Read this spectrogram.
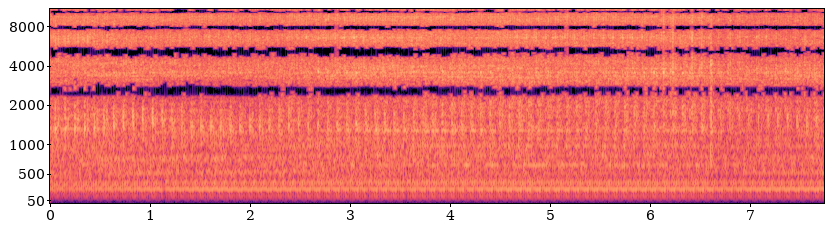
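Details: Subaru EA81 engine at idle, runs well with no missing and smooth idle, oil pressure good per gauge: hard regular knock about three or four a second over the whole engine note; source unknown.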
